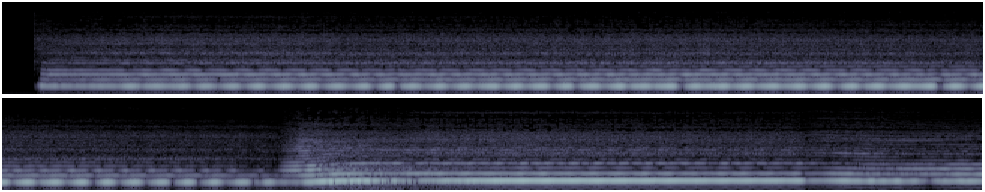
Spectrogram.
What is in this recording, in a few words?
Melodies Only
